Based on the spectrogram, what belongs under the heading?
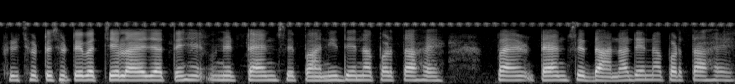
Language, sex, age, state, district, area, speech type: Hindi, female, 45-60, Uttar Pradesh, Lucknow, rural, spontaneous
